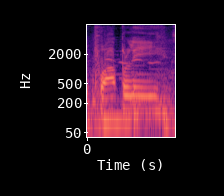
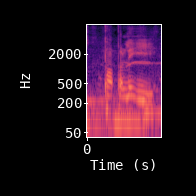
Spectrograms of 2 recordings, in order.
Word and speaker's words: Papali'i: Some people say Puapali, Pepalai, Pepali, Paipaili. I get a lot of weird ones, but it's Papali'i.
